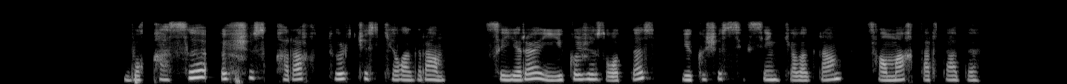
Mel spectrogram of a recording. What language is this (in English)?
Kazakh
